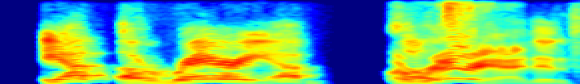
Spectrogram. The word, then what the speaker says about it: Auraria: Ariana? Yep, Auraria.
